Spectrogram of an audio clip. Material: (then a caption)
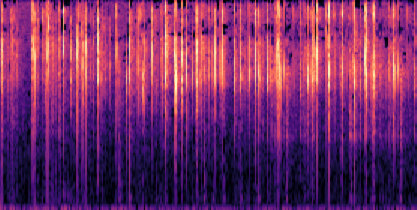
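Rhinestones. Long acrylic nails scratch and tap across the rhinestone-encrusted face of a life-size hollow mannequin-style binaural dummy head microphone. Dense, rapid, crisp clicks and scratchy rasps fill the whole clip, bright and almost entirely high-pitched with very little low end.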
